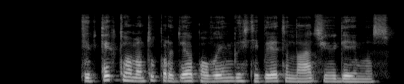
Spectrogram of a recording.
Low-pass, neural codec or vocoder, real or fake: 10.8 kHz; codec, 44.1 kHz, 2.6 kbps, SNAC; fake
